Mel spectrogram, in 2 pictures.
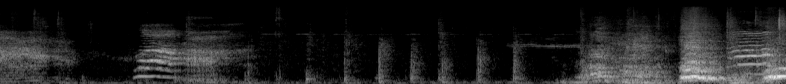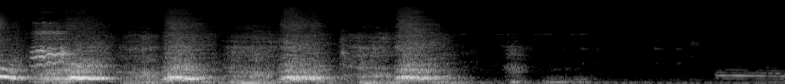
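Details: A tiger, just rudely awakened, gives a burst of harsh, rasping growls, repeated roughly once a second in an angry outburst.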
